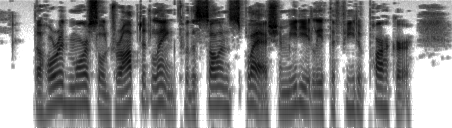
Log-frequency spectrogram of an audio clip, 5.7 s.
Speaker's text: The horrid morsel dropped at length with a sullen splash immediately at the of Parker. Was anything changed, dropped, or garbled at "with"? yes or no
no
